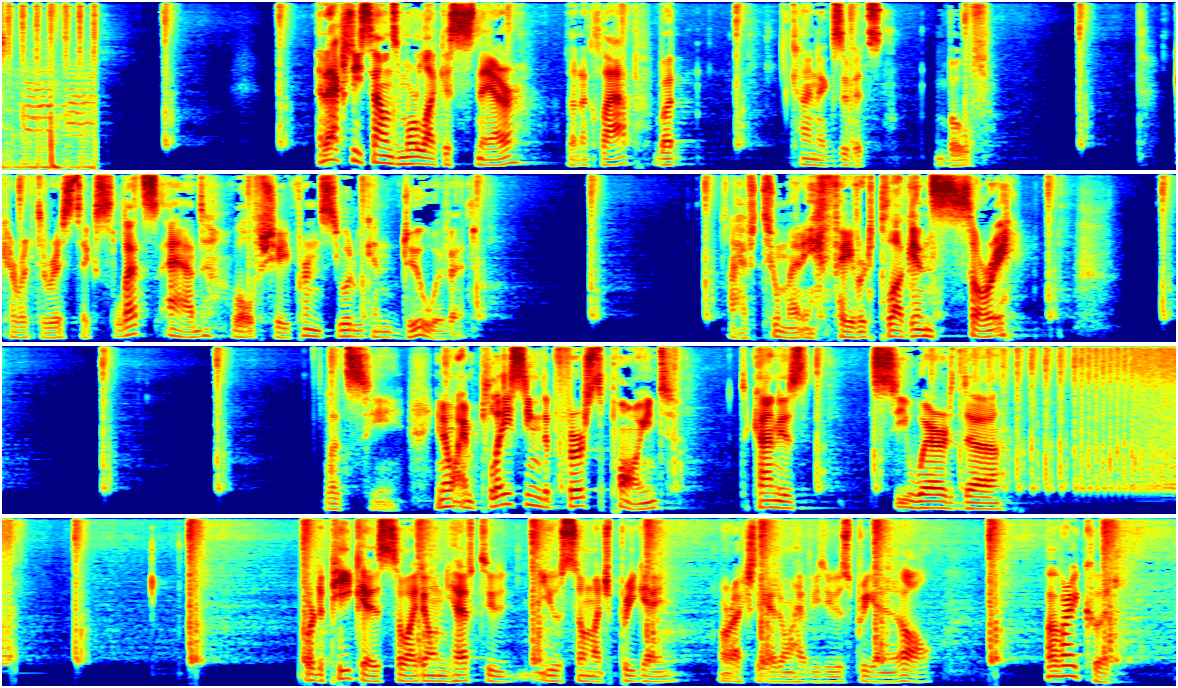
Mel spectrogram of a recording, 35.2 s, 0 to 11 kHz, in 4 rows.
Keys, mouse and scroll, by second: 0.7 click, 1.1 ctrl+scroll up 2, 2.3 click, 3.1 click, 8.7 middle click, 9.9-10.6 scroll down 2, 13.9 click, 15.7 click, 17.1 click, 18.6 right click, 19.3 click, 22.4-23.5 drag, 26.7-28.7 drag, 34.5 click.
